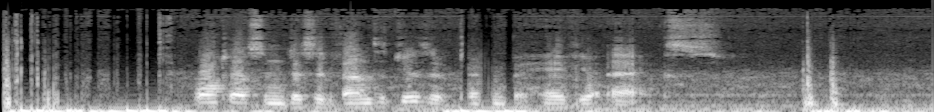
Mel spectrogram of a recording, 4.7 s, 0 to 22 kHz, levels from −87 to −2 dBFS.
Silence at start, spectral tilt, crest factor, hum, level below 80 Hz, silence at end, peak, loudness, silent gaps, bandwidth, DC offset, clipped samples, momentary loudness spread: 0 s; -5.5 dB/octave; 10 dB; none; -18 dBFS; 0 s; 0 dBFS; -14 LUFS; none; 15.5 kHz; under 0.1%; 0.1%; 12 LU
